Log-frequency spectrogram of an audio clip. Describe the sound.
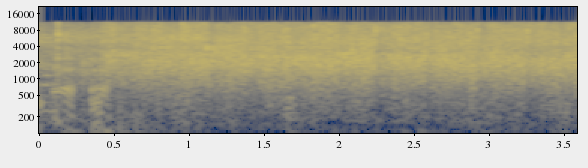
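Steady applause from an audience fills the whole stretch, dense and fairly loud, with a brief voice or two audible under the clapping near the start.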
